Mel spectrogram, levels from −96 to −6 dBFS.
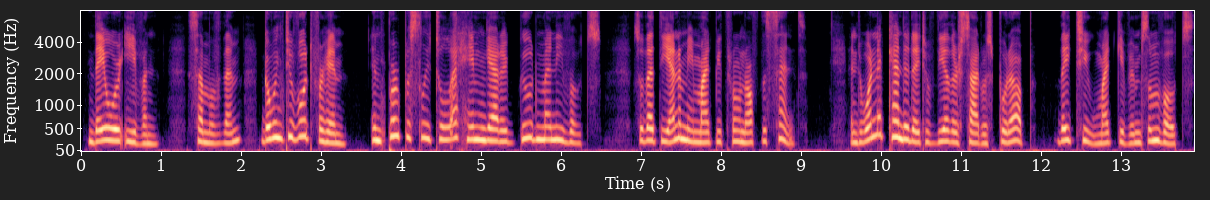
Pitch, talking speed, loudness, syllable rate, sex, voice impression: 240 Hz, 210 wpm, -18 LUFS, 5.4 syllables/s, female, very feminine, gender-neutral, very young, very thin, very tensed, slightly powerful, very bright, hard, very clear, very fluent, very cute, intellectual, very refreshing, sincere, calm, very friendly, very reassuring, very unique, elegant, very wild, very lively, slightly kind, intense, sharp, very light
